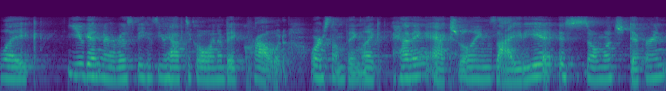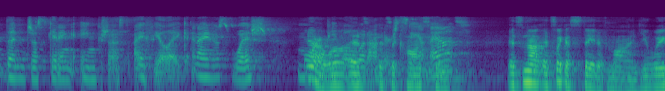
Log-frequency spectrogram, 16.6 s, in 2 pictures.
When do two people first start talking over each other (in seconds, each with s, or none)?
12.1 s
